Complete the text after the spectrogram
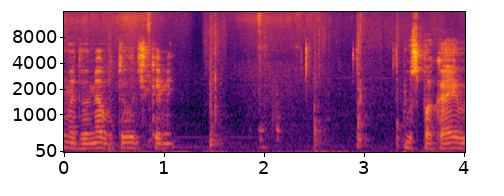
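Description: Hands grip and climb a creaking wooden ladder.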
